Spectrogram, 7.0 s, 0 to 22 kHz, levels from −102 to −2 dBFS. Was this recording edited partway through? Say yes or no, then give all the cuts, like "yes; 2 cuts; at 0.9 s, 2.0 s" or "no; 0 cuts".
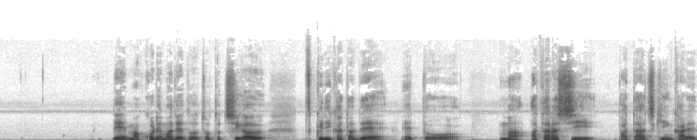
yes; 1 cut; at 4.0 s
